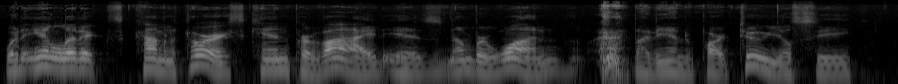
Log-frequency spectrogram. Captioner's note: cough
